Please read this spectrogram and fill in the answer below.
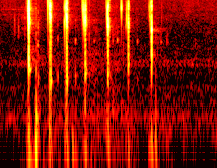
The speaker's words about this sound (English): Let me take a sip of coffee. Oh, this is old coffee.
